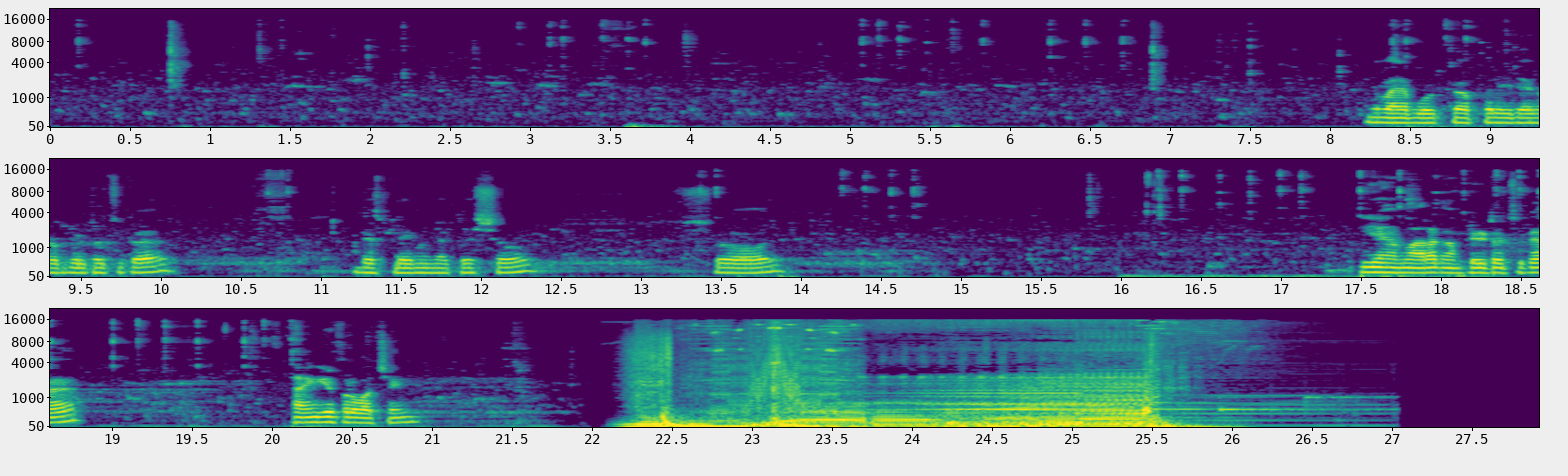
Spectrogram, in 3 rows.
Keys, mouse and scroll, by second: 2.2 alt+shift+h, 3.2 click, 3.5 alt+right click, 3.8 alt+click, 5.2 alt+right click, 5.5 alt+middle click, 5.9 alt+click, 7.1 alt+shift+d, 7.5 ctrl+s, 8.4 click, 8.8 alt+right click, 9.0 alt+middle click, 10.7 click, 13.4 click, 14.3 alt+right click, 14.6 alt+click, 15.9 F5, 16.1 alt+Num_Lock, 16.3 alt+right click, 16.7 alt+middle click, 17.0 alt+right click, 17.5 alt+click, 18.0 alt+middle click, 18.4 alt+right click, 18.6 alt+click, 19.2 alt+right click, 19.5 alt+click, 20.0 alt+right click, 21.9 F5.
